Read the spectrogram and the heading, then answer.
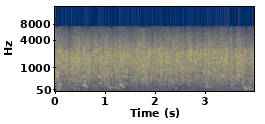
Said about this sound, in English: I don't know whether the audience are applauding because they agree or just applauding your magnificent performance,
